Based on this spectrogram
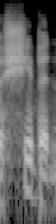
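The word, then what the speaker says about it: Shipbourne: you play hmm yeah I play for shiben which is a little village yep so it's it's spelled ship born but it's just outside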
